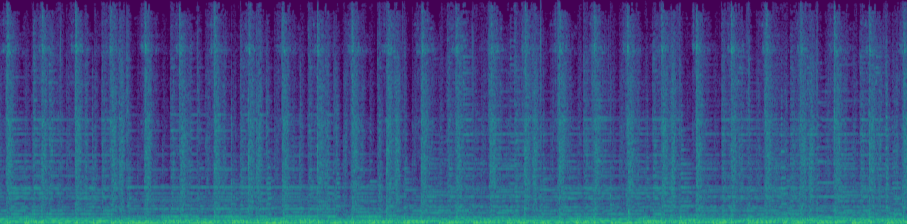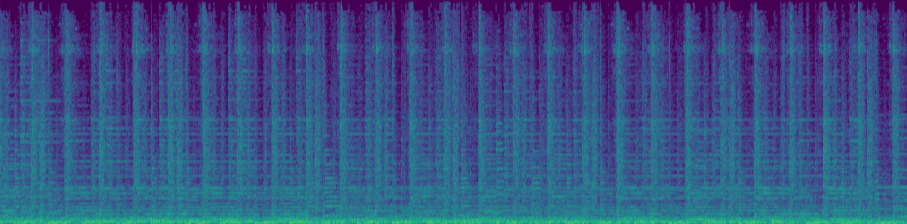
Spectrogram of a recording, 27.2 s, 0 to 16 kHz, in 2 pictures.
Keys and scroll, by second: 0.8 ctrl+a, 2.2 shift+Left, 2.6 shift+Down, 3.0 Left, 13.9 v.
